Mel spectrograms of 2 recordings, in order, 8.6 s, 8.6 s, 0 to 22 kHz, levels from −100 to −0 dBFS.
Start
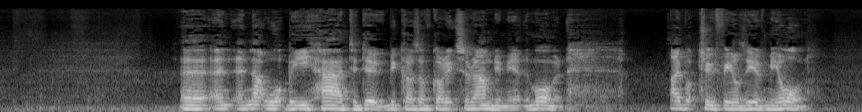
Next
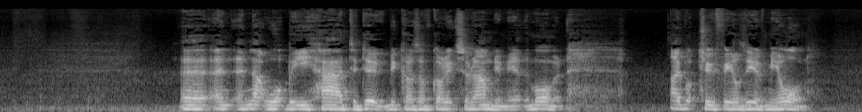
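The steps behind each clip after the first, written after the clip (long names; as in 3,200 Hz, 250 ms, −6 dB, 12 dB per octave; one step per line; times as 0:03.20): no processing that can be heard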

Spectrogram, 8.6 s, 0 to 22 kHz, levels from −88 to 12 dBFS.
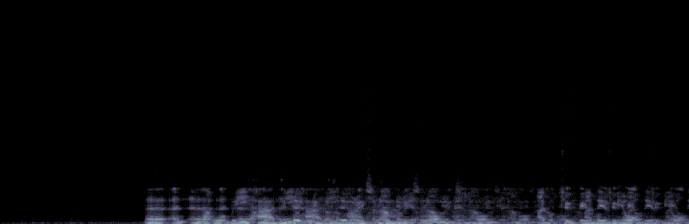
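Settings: bouncing-ball delay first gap 590 ms, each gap 0.9×, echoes 5
every bin expanded away from the loudest bin 1.5 to 1
level −9 dB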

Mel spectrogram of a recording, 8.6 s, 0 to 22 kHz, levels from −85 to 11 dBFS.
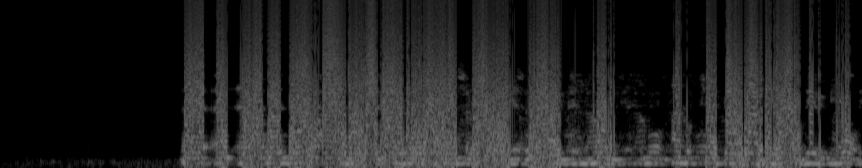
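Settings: wrap-around overflow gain 32.5 dB
level −1.5 dB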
